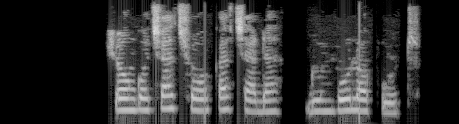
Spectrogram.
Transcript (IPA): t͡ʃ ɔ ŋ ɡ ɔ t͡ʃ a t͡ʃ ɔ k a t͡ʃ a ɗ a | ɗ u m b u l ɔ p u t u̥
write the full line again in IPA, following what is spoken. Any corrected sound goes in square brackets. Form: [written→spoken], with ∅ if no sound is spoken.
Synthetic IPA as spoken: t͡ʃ ɔ ŋ ɡ ɔ t͡ʃ a t͡ʃ ɔ k a t͡ʃ a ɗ a | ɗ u m b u l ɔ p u t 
